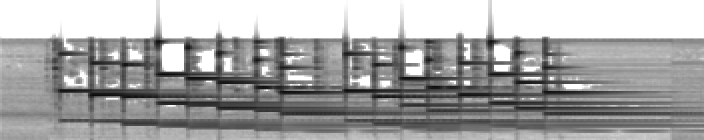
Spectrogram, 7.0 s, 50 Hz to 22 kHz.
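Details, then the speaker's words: New Haven Chime No. 1 clock, early to mid 1890s, eight nested cup bells, restored: clear evenly struck bell notes, about three a second, in a Whittington-like quarter chime, fading cleanly; normal quarter chime. "remember this is before chime clocks had standard chime melodies so here is the quarter"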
